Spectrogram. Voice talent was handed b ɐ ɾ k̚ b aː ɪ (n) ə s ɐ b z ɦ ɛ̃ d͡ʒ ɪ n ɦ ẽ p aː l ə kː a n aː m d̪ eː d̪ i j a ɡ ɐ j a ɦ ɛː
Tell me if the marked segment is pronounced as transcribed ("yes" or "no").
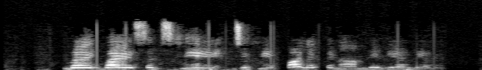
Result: no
